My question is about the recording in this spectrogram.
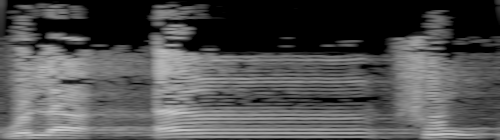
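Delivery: أنفو with hum held then cut cleanly at فو, very slow; teacher's ghunna demo; correct ikhfa. Shown as a demonstration. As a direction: let the ghunna stop at the فاء in أنفو. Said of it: "ينقطع صوت الغنة".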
